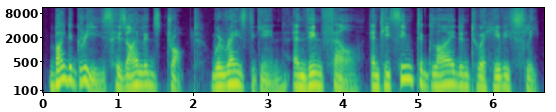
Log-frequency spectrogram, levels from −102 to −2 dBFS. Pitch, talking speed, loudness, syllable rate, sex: 120 Hz, 180 wpm, -19 LUFS, 4.9 syllables/s, male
